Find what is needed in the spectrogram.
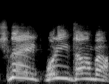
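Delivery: shrill, high, alarmed, freaked-out disbelief. Retelling her reaction to hearing about snakes: imitating someone freaking out. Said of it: "And she started freaking out".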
